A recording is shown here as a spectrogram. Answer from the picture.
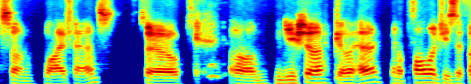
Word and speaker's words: Nisha: So, um, Nisha, go ahead. And apologies if I'm mispronouncing your name.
